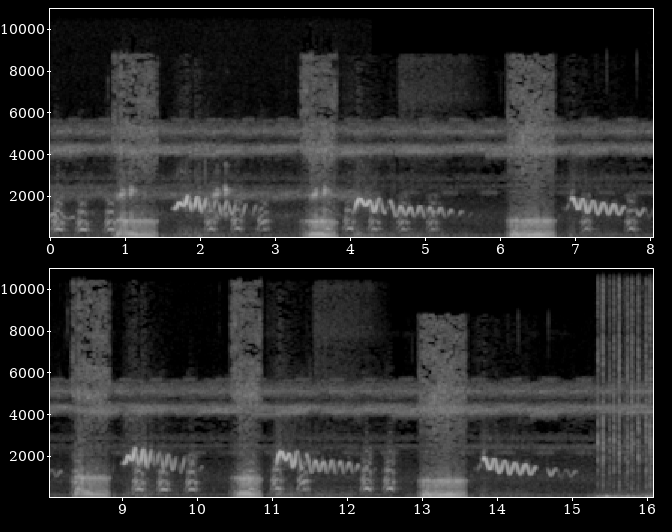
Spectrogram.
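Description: Cartoon snoring sound effect: six rasping snores about two and a half seconds apart, each followed by a wavering whistle that falls in pitch. Near the end it gives way to a rapid run of clicks.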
